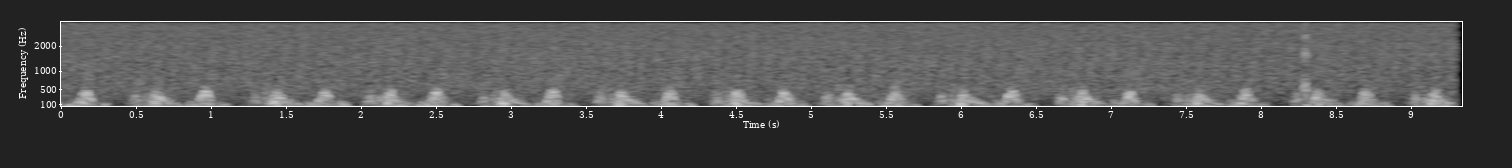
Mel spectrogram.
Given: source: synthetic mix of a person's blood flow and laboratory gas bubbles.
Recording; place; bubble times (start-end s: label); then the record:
Doppler ultrasound of blood flow; precordium
8.32-8.38 s: bubbles
From the record:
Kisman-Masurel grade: 113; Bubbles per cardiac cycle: 1 to 2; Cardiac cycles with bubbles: 1 to 10%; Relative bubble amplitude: loud (0.450 to 0.775); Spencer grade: 1 (occasional bubble signal discernible with the cardiac motion signal, with majority of cardiac periods free of bubbles); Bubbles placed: anywhere in the cardiac cycle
